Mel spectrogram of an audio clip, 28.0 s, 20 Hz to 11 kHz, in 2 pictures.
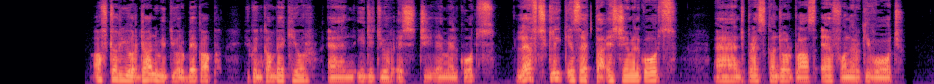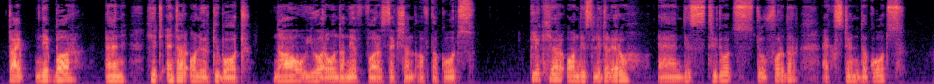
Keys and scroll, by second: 13.2-15.1 typing, 16.9 Return.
